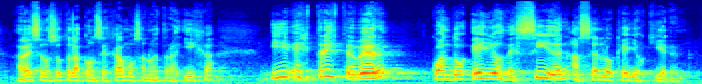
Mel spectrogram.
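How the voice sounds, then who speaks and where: Very wide pitch swings at a moderate pace, with audible room echo. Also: man, fairly high pitch for a man. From Argentina, Formosa/Corrientes. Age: 60s. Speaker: pastor. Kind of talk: sermon. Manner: conversational, uses rhetorical questions.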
